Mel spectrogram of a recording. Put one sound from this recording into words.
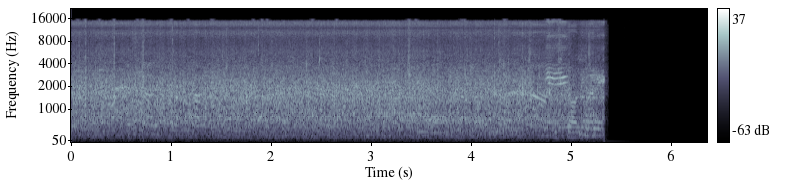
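A large stadium crowd roars and chatters steadily in the open air.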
